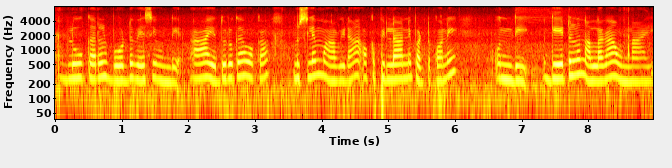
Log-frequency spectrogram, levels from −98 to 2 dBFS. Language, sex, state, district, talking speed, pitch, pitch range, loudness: Telugu, female, Andhra Pradesh, Visakhapatnam, 120 wpm, 260 Hz, 240-275 Hz, -17 LUFS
